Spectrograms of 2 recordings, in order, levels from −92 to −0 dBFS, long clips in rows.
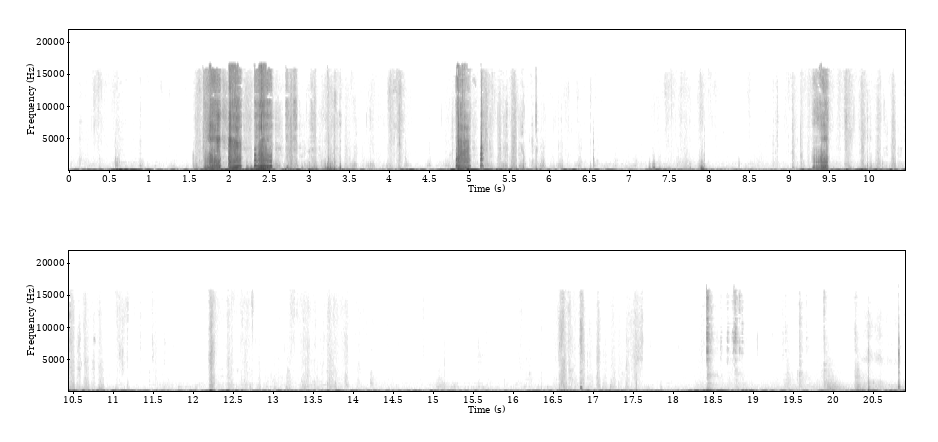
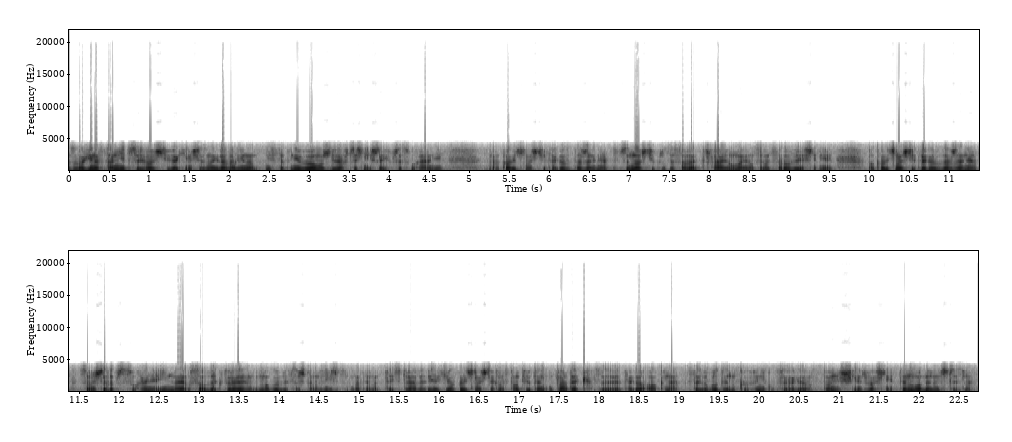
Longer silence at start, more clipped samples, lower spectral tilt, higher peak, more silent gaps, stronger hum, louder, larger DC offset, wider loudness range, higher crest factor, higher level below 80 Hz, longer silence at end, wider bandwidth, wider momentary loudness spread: about the same, 0 s vs 0 s; neither; second, -4 dB/octave vs -7 dB/octave; second, -14 dBFS vs 0 dBFS; neither; neither; second, -42 LUFS vs -18 LUFS; neither; first, 23 LU vs 3 LU; about the same, 22 dB vs 18 dB; about the same, -44 dBFS vs -42 dBFS; about the same, 0 s vs 0 s; first, 16 kHz vs 6.6 kHz; first, 26 LU vs 8 LU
